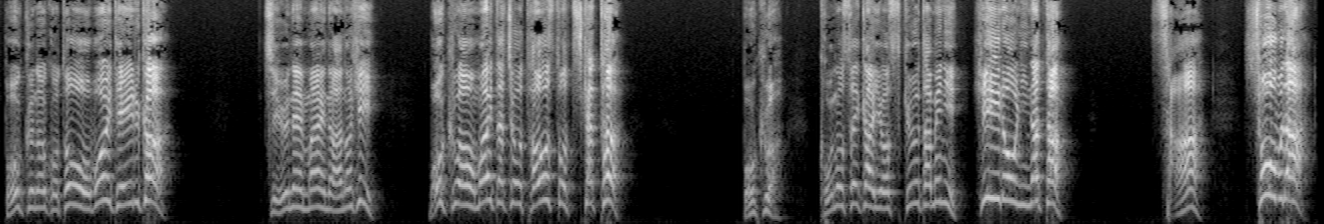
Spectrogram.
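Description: Righteous young hero, high and bright man acting. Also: expressive, unhurried, long pauses, heavily acted. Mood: determined. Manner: declamatory, determined. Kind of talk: amateur audio drama acting.

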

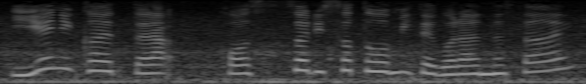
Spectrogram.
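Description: Radio drama older sister, woman acting: high, swooping delivery, bossy, teasing, caring underneath. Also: lively intonation, darkish tone, a little hiss or hum. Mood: teasing, friendly. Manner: brisk, teasing, blunt with her brother.

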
